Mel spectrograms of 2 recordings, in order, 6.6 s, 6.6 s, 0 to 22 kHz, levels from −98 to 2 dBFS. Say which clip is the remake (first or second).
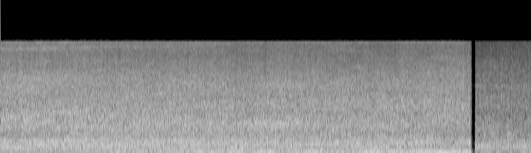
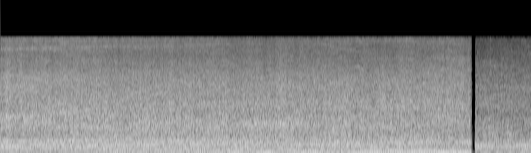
first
